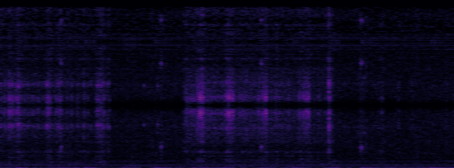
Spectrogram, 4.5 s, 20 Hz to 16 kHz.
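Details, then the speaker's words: Rotax 600cc 500SS engine bearing, seal removed and turned by hand: light uneven ticking and rattling is only the ball cage moving in its normal slight play, not a worn bearing. "Ce qu'on entend, là, c'est la cage. Parce que la cage est là juste pour retenir les billes, faut pas qu'ils se ramassent toutes à la même place, là. Sauf qu'il y a un petit lousse dans la cage, là, puis c'est ça qu'on entend."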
